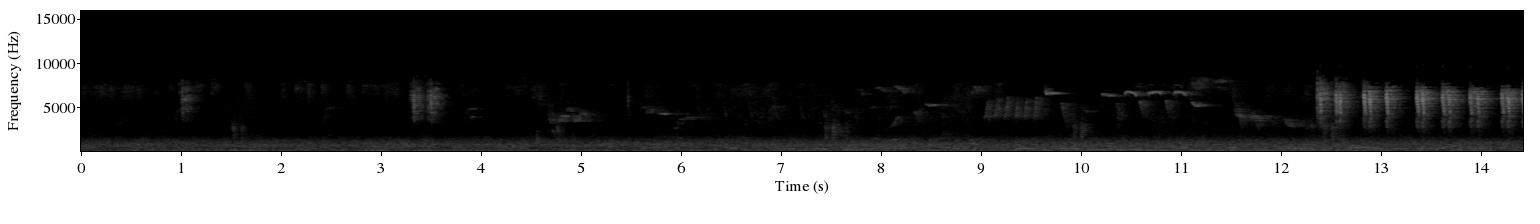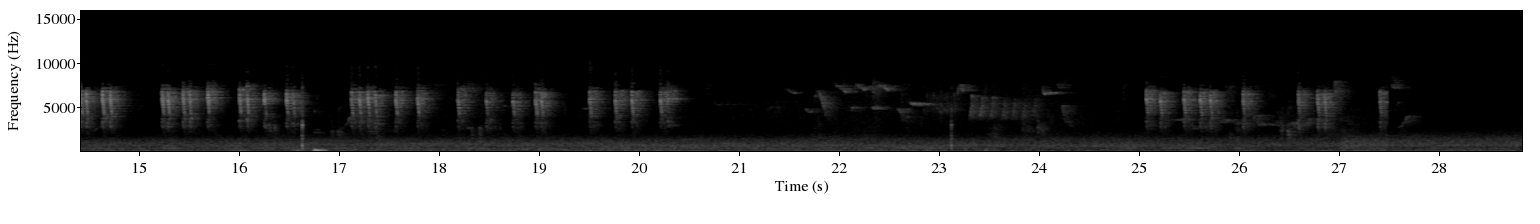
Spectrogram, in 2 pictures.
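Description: Small songbirds chirping in woodland: quick runs of high chirps, a long run through the middle and a shorter one near the end, over a faint steady background hiss.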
